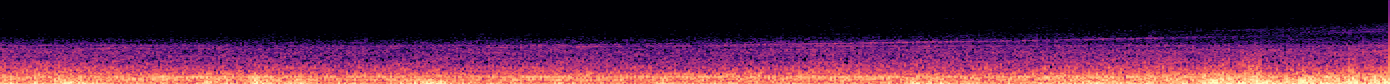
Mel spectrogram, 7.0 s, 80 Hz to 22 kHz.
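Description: An airliner takes off from runway 20 at Lisbon Airport, a steady broad jet roar rumbling at a distance for the whole stretch with a faint rising engine whine.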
